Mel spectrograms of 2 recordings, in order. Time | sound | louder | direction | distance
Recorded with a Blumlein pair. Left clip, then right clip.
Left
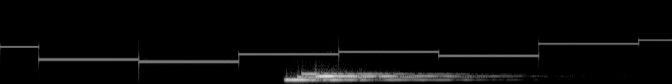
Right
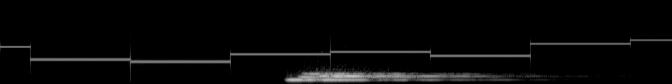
2.8 | an alarm | left 9 dB | 40° left | 0.8 m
